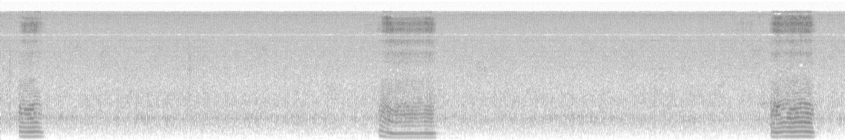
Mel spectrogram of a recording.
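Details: Ponzu the Shih Tzu sleeps soundly, giving drawn-out 'buu' snores: three short buzzing, humming breaths about every five to six seconds, with a steady soft background hiss between them.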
